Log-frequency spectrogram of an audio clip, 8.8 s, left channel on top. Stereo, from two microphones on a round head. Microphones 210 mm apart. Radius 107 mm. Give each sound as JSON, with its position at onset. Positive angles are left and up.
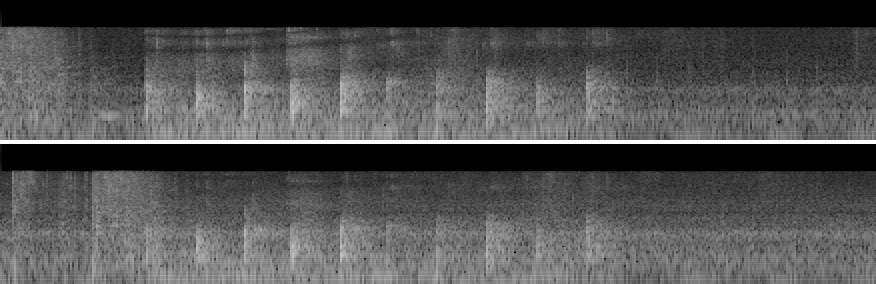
{"t": 1.4, "sound": "footsteps", "side_deg": 35, "distance_m": 1.7}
